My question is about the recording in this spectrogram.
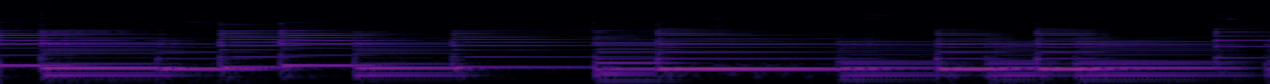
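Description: Piano playing a slow, gentle piece: chords and single notes struck every half-second to second and a half over a held low bass, each ringing and fading before the next.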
